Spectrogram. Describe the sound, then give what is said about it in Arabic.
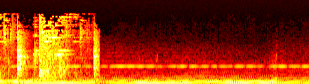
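A glass mirror breaks and falls into a sink: a few bright, crashing shatters with tinkling fragments in the opening second and a half, followed by a steady low hum that continues faintly to the end. “فتحت الكتاب. مجرد ما فتحت سمعت صوت كسر إزاز.”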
